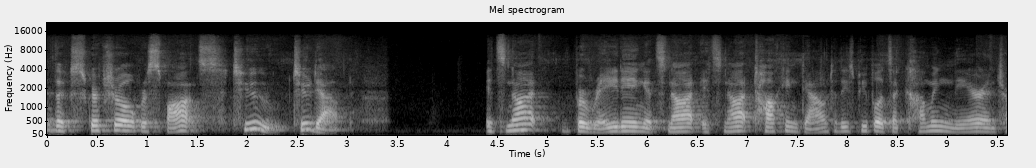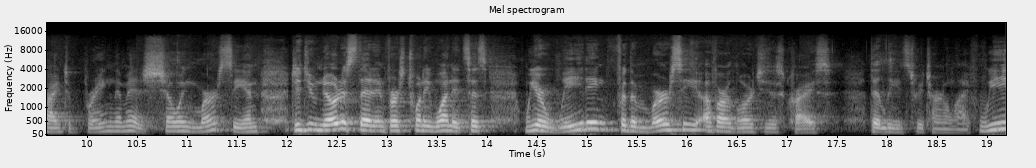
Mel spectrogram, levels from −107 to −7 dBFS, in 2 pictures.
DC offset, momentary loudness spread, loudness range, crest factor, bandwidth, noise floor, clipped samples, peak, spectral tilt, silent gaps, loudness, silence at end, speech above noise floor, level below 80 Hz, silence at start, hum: under 0.1%; 13 LU; 8 LU; 20 dB; 14.5 kHz; -88 dBFS; under 0.1%; -20 dBFS; -5 dB/octave; none; -39 LUFS; 0 s; 49 dB; -82 dBFS; 0 s; none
